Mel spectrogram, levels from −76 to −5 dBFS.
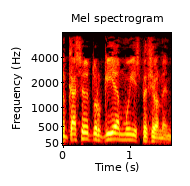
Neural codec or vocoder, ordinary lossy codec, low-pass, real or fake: none; none; 7.2 kHz; real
